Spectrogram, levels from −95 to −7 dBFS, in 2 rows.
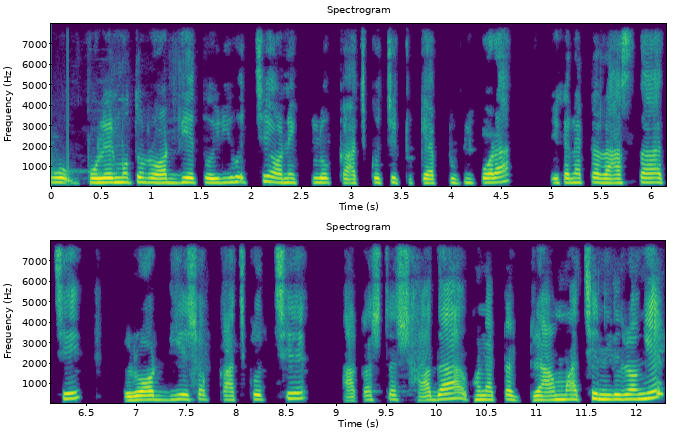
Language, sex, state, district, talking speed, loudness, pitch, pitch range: Bengali, female, West Bengal, Dakshin Dinajpur, 155 wpm, -17 LUFS, 215 Hz, 200-230 Hz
